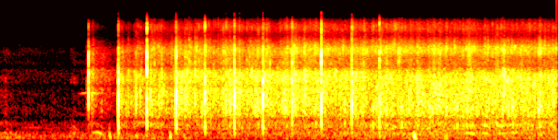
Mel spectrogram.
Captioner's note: audience applauding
